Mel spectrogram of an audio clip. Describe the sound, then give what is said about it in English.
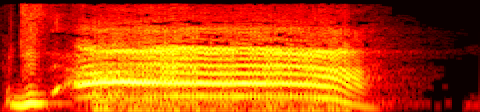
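A man lets out one loud, drawn-out scream lasting just over a second. It is steady before dropping off at the end, with no talking around it. “You know, it was like this, all this energy, I didn't know what to do. And so I would just scream.”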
